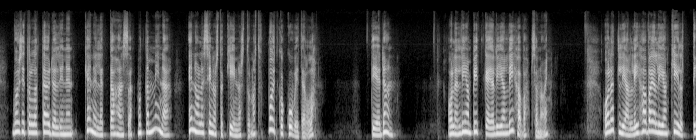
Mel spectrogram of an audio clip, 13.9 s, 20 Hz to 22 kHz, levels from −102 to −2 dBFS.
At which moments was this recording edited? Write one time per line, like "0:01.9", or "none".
0:02.7
0:10.6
